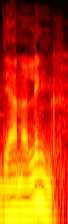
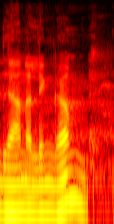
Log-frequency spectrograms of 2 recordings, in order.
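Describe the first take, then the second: First: The name ends without its last syllable. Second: The name ends with its last syllable sounded. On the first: "they'll say Dhyana Ling. ... the last syllable, they'll cut it off" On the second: "If you say Dhyana Lingam"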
